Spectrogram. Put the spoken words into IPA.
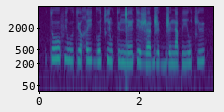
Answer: t oː f i w u t ʉ χ iː ɡ o t͡ɕ ẽ w t ʉ ŋ͡ǀ ẽ t i ʐ ɐ ɖ͡ʐ ɨ ɡ ɖ͡ʐ ɨ n a p iː w t͡ɕ ʉ

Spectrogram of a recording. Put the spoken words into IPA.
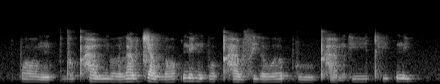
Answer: p ɔː˧˩ ŋ | d o˧˥ kʰ a˧ w ŋ ɤː˩˧ l a˧˥ w t͡ɕ a˩ w l ɔː˧˥ k̚ n e˥˨ ŋ p o˧˥ kʰ a˩˧ w s i˩ ə̯ ʋ ɤː˥˨ p̚ k uː˩ kʰ a˩˧ m k iː˧˥ t̪ʰ i˧˥ k̚ n i˧ p̚

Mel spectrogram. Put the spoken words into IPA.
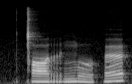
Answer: ǀ ɒː r ə ŋ͡m o | œ

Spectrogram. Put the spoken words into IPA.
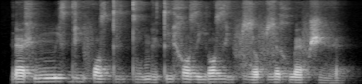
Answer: ɾ æ x mː i z d i f ɔ z t i̤ d t ɔ̤ m æ̤ t i x ɔ z i ɾ ɔ z i̤ f ɮ ʌ f ɮ ɜ x w æ f ʃ æ̤

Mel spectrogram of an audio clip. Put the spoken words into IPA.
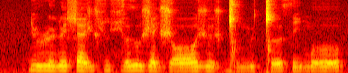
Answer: ɗ y ɭ e ɳ e ɬ æ ʒ ç u ç ɵ ð u ʒ æ j ʒ ɔː ʒ ø ʒ ɡ͡ǀ u m ʉ ǀ ɵ θ i m oː

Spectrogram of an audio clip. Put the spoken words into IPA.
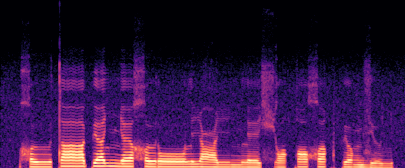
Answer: χ ɯː˨ t aː˧ pʲ a˦ ʎ ɲ ɛ˦ χ ɯ˧ ɾ oː˧ l i˧ ʕ iː˨ ŋ l e˨ ç ɔ˨ q ɔ˦ χ ɤ˦ q pʲ ɔ˧ ŋ zʲ ɯ˨ ʎ

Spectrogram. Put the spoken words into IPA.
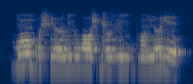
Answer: b ɔ̃ b o ʃ ɾʲ ɵ l i w ɔ ʃ ɡʲ o z i bʱ ɔ̃ n ɵ ɾʲ e

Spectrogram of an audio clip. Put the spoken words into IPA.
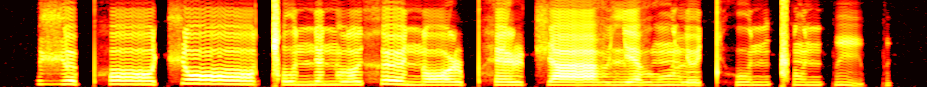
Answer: ʒ œ pʰ ɔː t͡ʃ ɔː ǀ o n œ n lˠ y x œ n ɔː ɭ pʰ ɛ ɭ t͡ʃ aː v lʲ a v ũ l ø tʰ u n ǁ ũ n p i p

